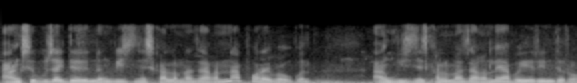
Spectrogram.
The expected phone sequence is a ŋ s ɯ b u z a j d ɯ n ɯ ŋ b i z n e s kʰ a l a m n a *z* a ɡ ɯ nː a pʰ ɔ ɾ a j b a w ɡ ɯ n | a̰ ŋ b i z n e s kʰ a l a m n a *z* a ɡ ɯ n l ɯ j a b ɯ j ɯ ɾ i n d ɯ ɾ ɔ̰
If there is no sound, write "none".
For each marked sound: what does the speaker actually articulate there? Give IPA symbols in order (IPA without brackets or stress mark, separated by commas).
z, z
